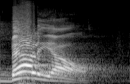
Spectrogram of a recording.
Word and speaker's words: Belial: Here Paul mentions Belial. And this is literally how it is pronounced.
